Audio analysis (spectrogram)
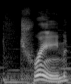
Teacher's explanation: the English word train is actually pronounced with a ch sound, although it's spelled with tr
